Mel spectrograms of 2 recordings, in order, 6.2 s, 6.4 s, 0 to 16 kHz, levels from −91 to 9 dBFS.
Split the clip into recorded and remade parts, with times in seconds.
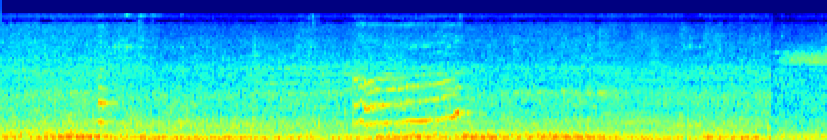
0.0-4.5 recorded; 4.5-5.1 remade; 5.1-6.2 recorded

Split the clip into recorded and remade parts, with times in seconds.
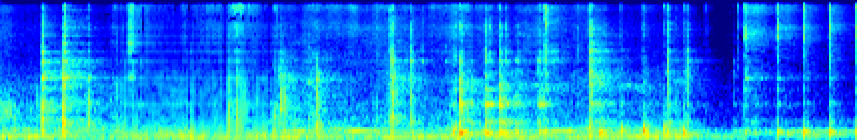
0.0-0.9 recorded; 0.9-2.1 remade; 2.1-6.4 recorded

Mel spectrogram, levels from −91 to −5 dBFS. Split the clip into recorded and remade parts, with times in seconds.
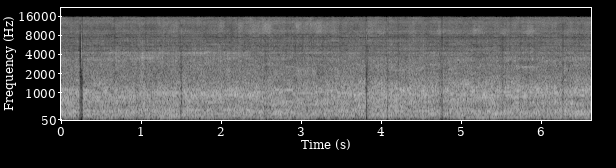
0.0-6.6 remade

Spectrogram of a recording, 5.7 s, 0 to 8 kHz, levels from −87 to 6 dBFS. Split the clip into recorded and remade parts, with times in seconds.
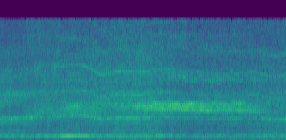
0.0-1.2 remade; 1.2-5.7 recorded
